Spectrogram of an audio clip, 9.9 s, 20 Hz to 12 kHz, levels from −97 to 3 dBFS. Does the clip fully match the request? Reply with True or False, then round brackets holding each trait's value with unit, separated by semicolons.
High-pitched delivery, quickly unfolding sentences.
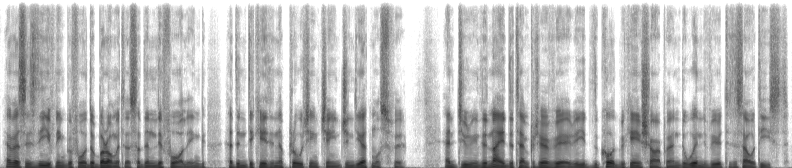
False (95 Hz; 210 wpm)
